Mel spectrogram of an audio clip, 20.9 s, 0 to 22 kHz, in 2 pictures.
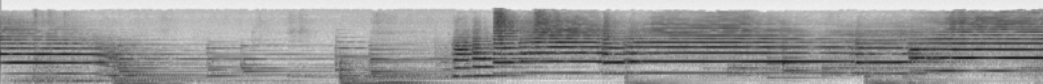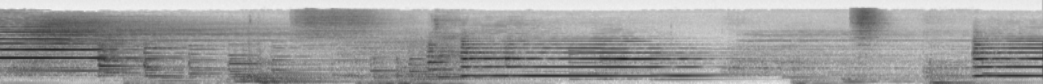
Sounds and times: Trumpet: 0.0s - 2.1s, 4.4s - 12.3s, 14.6s - 18.0s, 19.0s - 20.8s.

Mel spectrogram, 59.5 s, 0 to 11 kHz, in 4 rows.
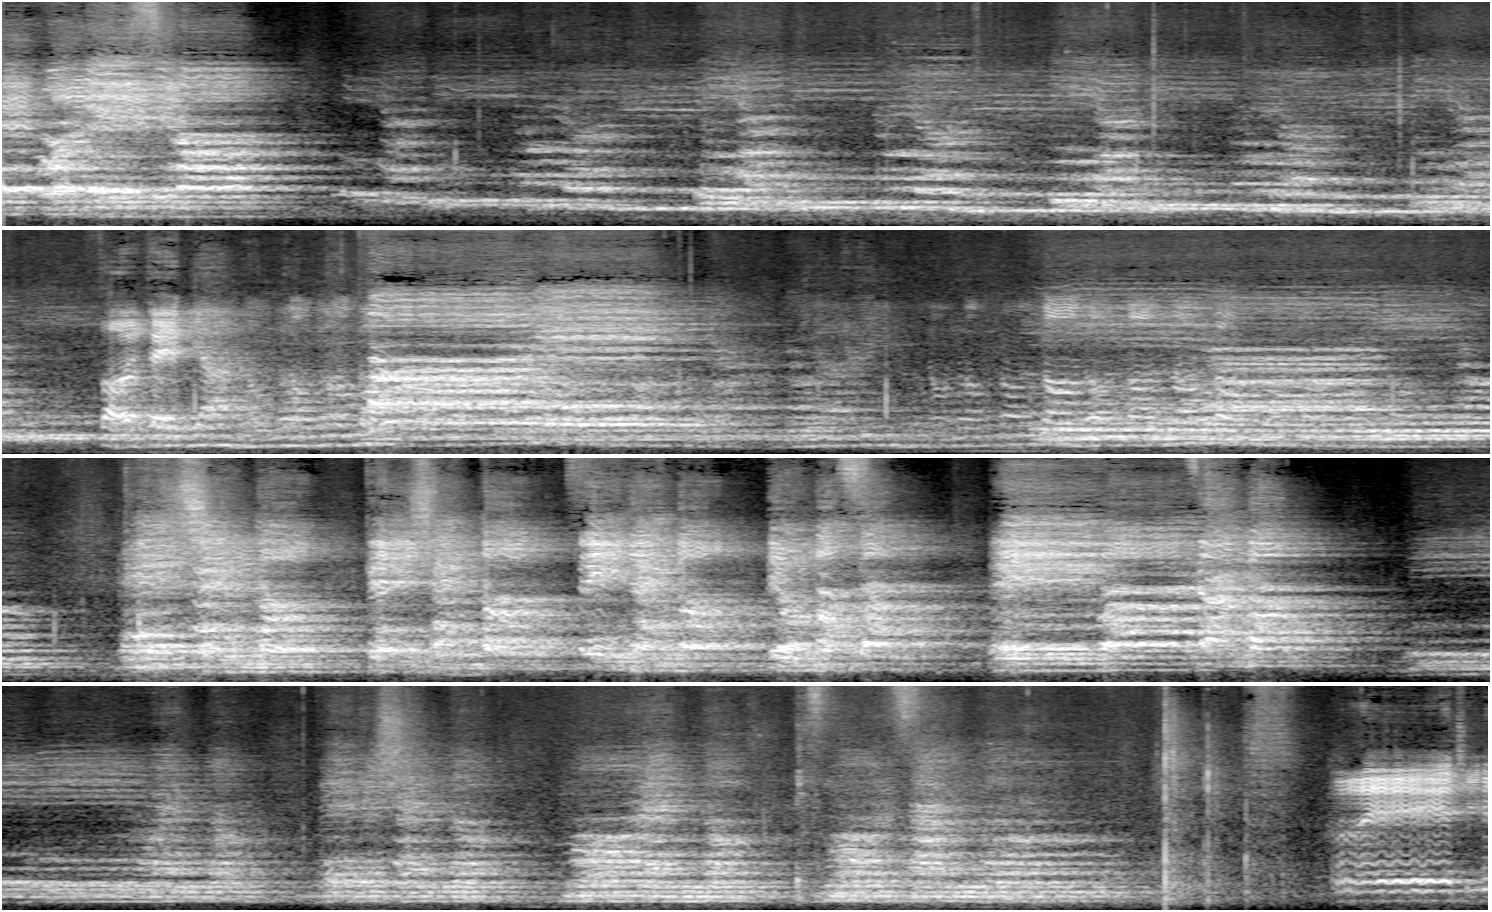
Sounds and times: Vocal music: 0.0s - 56.2s, 57.7s - 59.5s
Choir: 0.0s - 56.4s, 57.7s - 59.5s.

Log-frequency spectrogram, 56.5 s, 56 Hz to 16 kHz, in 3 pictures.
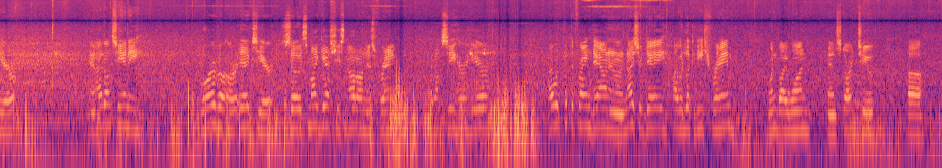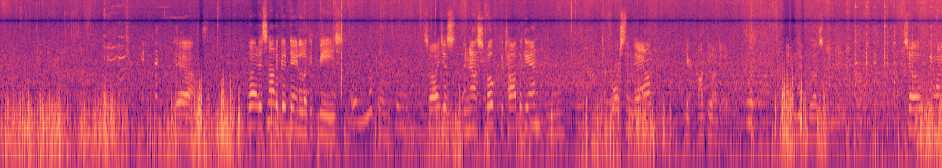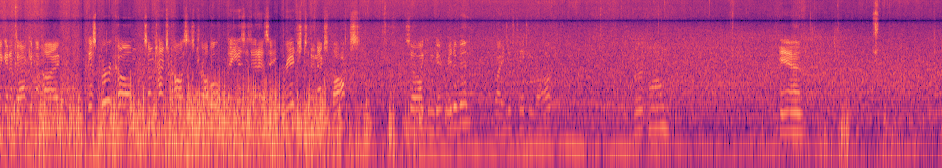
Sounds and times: Bee, wasp, etc.: 25.0s - 52.4s
Fly, housefly: 29.6s - 31.3s, 32.8s - 38.0s.

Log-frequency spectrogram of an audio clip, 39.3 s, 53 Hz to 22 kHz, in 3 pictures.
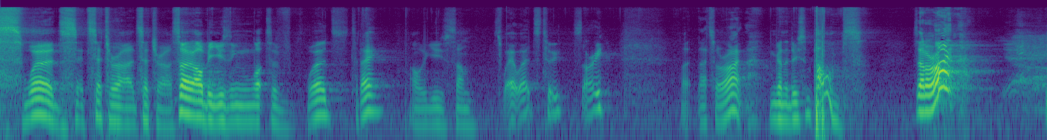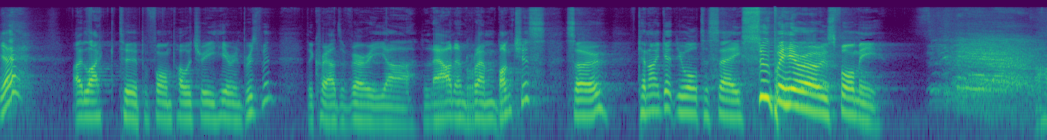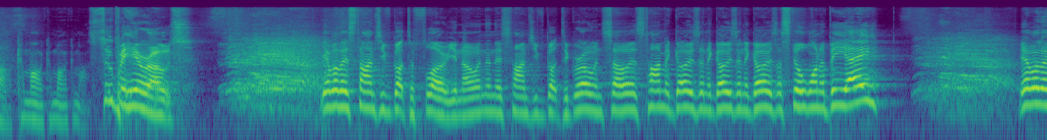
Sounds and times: Speech: 0.0s - 7.6s, 8.6s - 10.8s, 11.4s - 12.1s, 13.1s - 24.1s, 26.0s - 28.6s, 30.2s - 37.2s, 39.0s - 39.2s.

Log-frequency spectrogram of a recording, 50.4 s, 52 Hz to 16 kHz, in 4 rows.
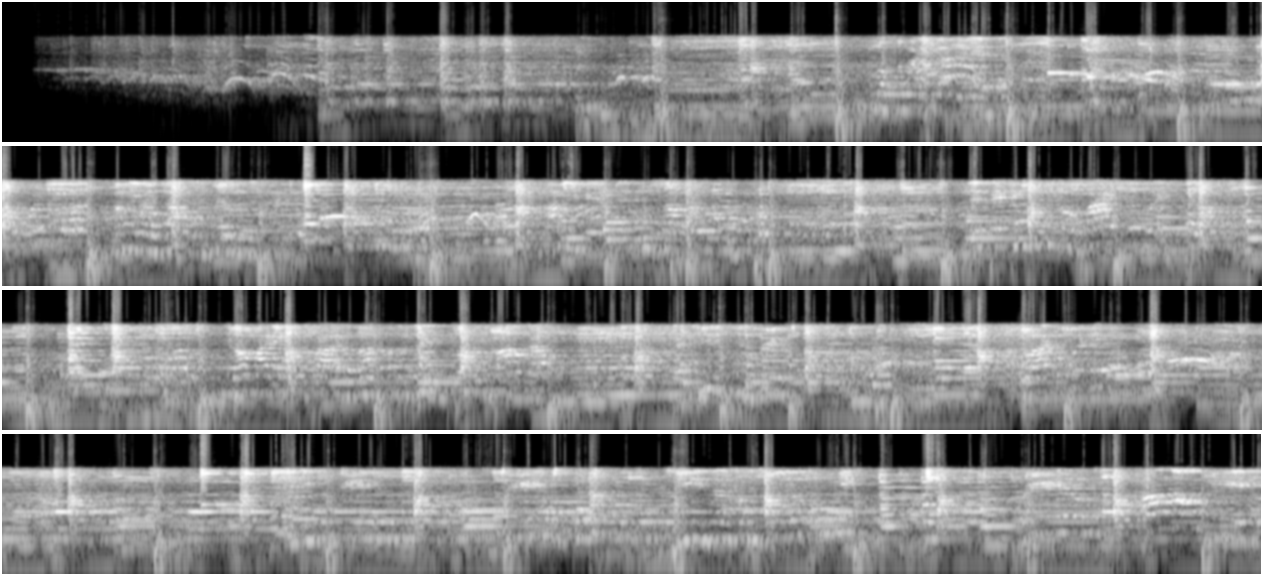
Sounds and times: Music: 0.4s - 50.3s
Male singing: 7.4s - 37.7s, 40.1s - 50.3s.

